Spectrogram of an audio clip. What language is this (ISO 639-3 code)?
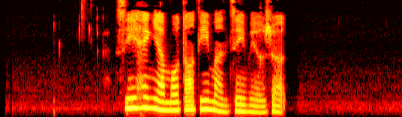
yue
